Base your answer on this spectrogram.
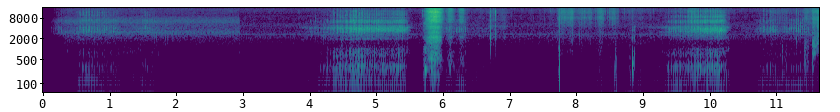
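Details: A male Great Dane, sound asleep, snores in slow, rasping breaths, each a broad rumbling surge followed by a pause.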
